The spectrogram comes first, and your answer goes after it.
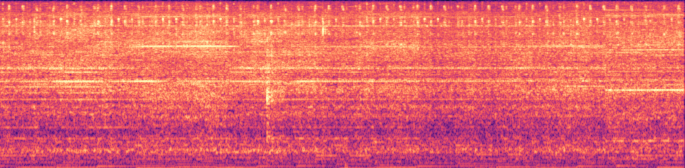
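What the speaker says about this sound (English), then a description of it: "Always keeping an eye on our mixer." A stand mixer whisks eggs and sugar with a continuous loud mechanical whir and a repeating rhythmic clatter from the whisk, steady and close, with no talking.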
